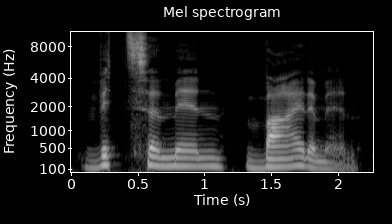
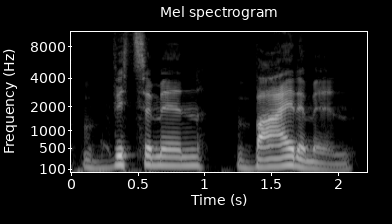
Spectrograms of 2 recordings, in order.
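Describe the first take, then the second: The two takes are said the same way.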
